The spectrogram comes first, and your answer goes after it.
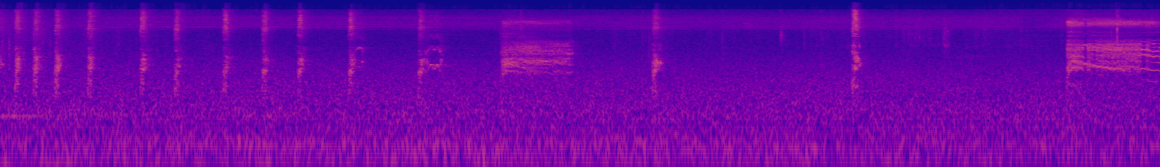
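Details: Eastern gray squirrel in Kentucky woods giving one of its many alarm calls, made when it sees or believes there is danger: sharp, rapid clicking chucks followed by harsher, nasal squawks.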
